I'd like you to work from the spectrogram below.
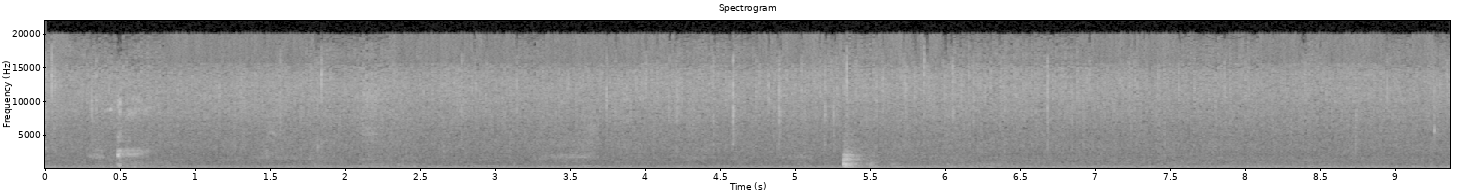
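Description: Homemade pancakes sizzle on a stove, a faint, even hiss under a low steady hum, with two brief clicks of the spatula or pan partway through.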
